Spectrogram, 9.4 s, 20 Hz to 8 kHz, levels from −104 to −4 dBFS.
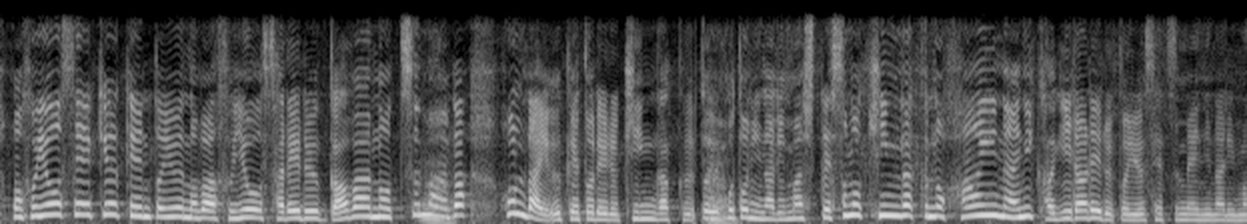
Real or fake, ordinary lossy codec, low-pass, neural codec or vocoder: fake; none; 7.2 kHz; codec, 44.1 kHz, 7.8 kbps, Pupu-Codec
